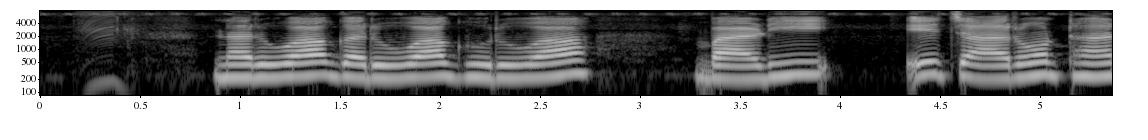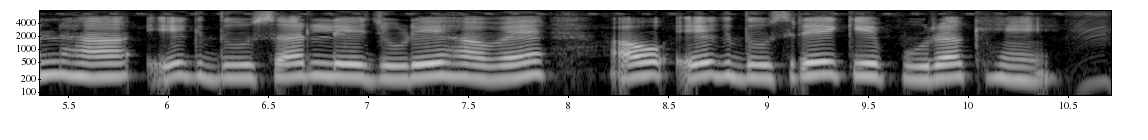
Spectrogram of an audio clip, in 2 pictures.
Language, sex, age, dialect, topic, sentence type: Chhattisgarhi, female, 25-30, Eastern, agriculture, statement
